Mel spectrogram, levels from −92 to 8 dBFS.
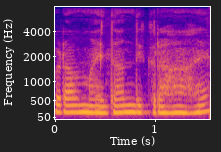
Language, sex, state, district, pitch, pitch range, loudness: Hindi, female, Goa, North and South Goa, 180 Hz, 175-185 Hz, -12 LUFS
